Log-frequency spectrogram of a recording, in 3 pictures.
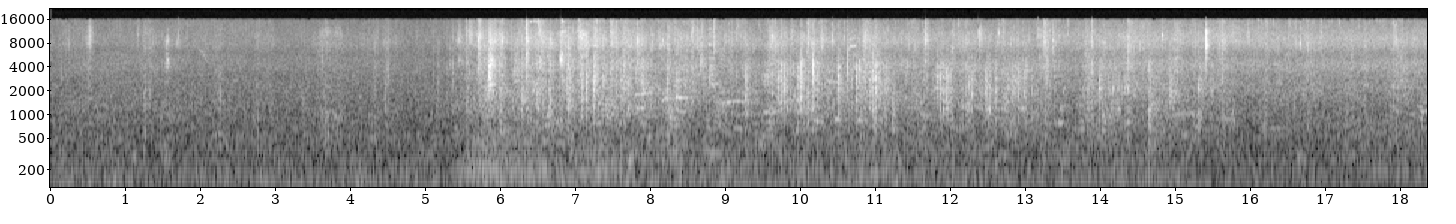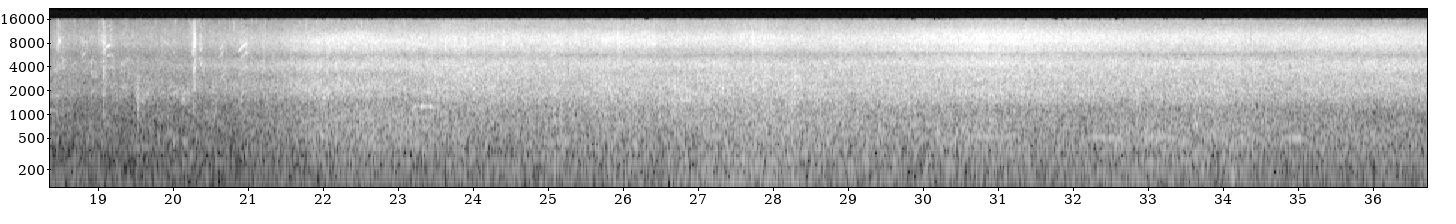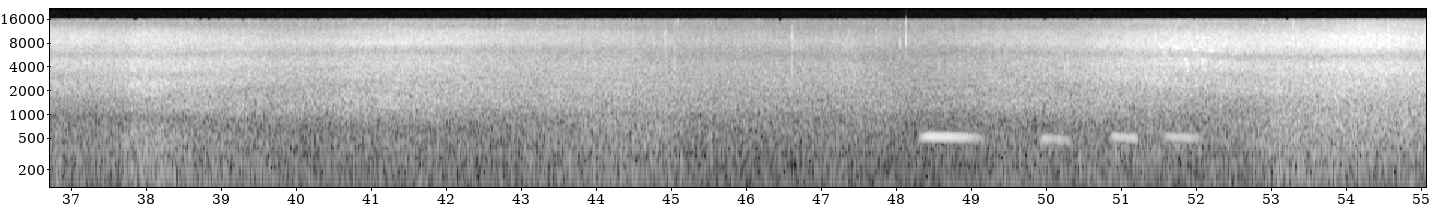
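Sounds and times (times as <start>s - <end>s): surf breaking over rocks: 5.1s - 48.3s, 49.2s - 55.0s
bird hooting calls: 48.3s - 52.3s.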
